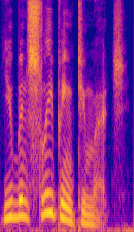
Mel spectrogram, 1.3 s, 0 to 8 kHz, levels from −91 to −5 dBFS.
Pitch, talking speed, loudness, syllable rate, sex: 165 Hz, 225 wpm, -15 LUFS, 5.8 syllables/s, male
